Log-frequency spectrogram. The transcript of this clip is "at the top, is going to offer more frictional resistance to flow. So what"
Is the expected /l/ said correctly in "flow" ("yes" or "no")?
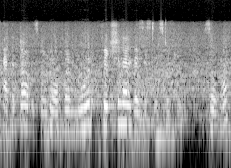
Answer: no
